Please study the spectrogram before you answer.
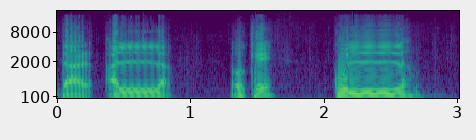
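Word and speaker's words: قُلْ: So make sure that you pronounce the L lam proper. Kul.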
